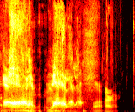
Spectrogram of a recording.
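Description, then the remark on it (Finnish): Strained human grunts and groans, loud, in a few effortful bursts over about two seconds, the sort of noises someone makes while exercising, then silence. “Tämä kuulostaa mikä se aamu, aamu jumpalta.”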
